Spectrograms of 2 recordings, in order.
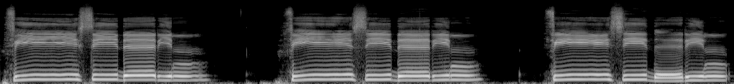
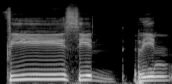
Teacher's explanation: Yang kedua kurang tepat karena dalnya tidak diqqalqalahkan. Betul-betul tidak dipantulkan.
